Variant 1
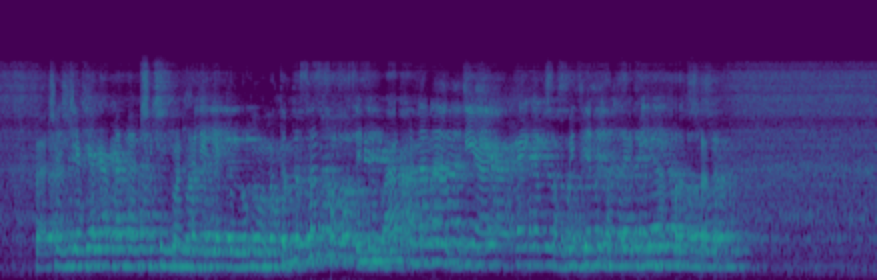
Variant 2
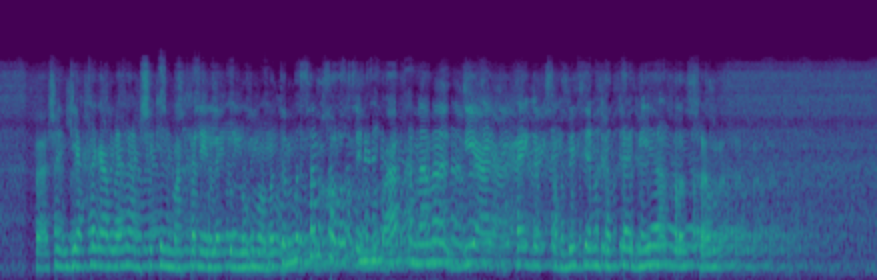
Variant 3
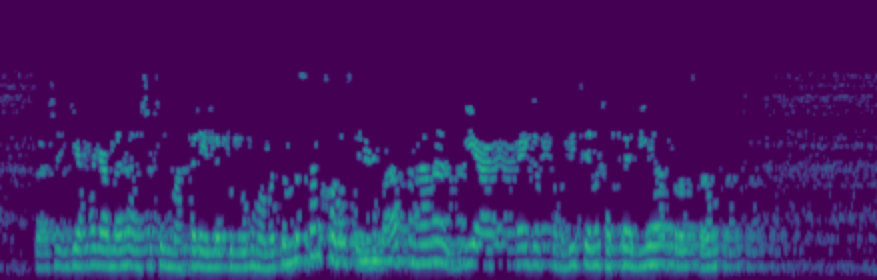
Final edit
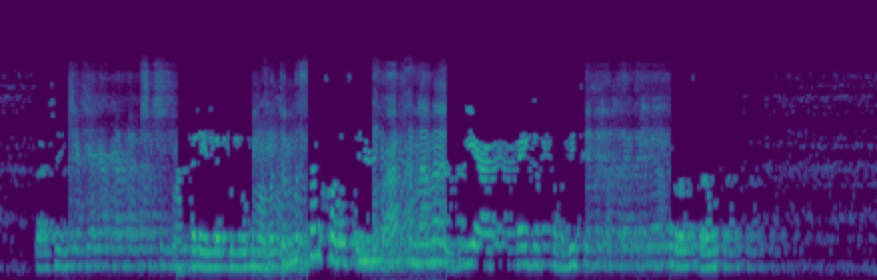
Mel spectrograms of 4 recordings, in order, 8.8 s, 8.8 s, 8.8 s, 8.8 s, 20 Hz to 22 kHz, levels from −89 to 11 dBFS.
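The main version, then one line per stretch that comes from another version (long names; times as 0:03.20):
3
0:00.68–0:01.77: punch in from 1
0:02.52–0:03.07: punch in from 2
0:03.72–0:04.45: punch in from 2
0:05.84–0:06.69: punch in from 1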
